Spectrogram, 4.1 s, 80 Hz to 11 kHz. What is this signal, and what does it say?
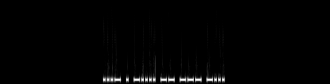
Morse code, heard as a keyed tone, about 48 wpm, 700 Hz. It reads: VE6MOB
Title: DXCC-100 Call Signs - 6 Characters - 50wpm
